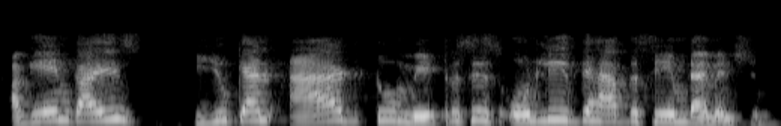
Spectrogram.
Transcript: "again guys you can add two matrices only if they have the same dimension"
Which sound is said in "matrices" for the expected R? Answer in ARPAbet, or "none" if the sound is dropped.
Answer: R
